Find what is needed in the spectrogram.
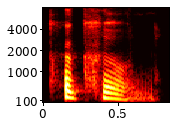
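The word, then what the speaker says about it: Kaqun: It's spelled very weird. K A Q U N. And it's pronounced cocoon.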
